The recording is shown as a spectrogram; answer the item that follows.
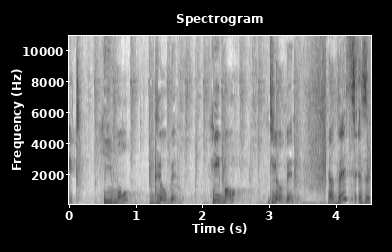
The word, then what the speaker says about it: hemoglobin: And that's how यू से इट, hemoglobin. Hemoglobin. Now this is a tricky word.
